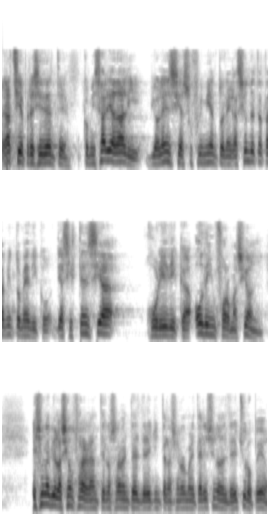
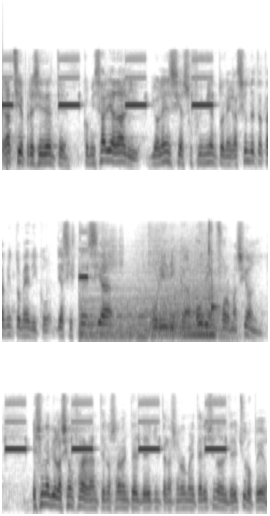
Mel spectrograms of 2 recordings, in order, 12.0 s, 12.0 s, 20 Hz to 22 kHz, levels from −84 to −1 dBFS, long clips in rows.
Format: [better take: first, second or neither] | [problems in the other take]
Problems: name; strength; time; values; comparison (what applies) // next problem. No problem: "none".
first | background sound (Microwave oven); 3 dB above the speech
